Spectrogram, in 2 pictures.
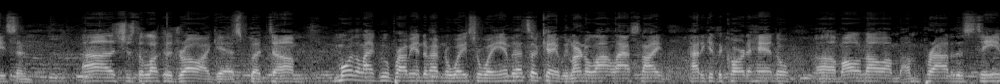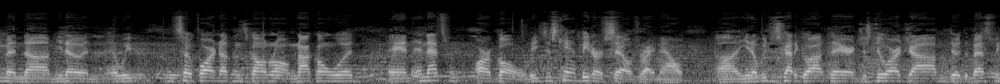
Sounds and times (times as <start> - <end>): Speech: 0.0 - 20.0.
